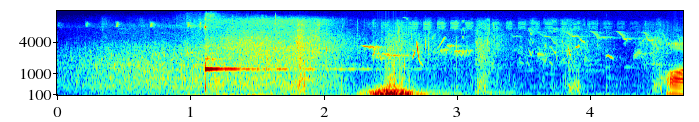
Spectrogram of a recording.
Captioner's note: water babbles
